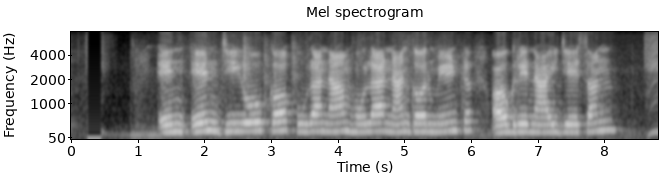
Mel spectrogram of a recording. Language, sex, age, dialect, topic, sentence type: Bhojpuri, female, 18-24, Western, banking, statement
